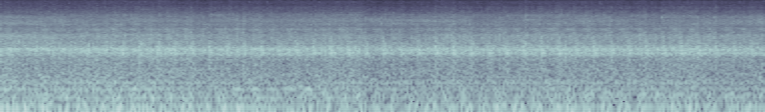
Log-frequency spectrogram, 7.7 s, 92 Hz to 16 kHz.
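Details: V8 diesel Toyota LandCruiser after starter motor replacement: steady, even diesel clatter at a constant speed with no stumbling; running normally.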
